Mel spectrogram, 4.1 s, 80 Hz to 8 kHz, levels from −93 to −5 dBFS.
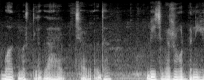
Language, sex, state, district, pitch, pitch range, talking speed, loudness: Hindi, male, Uttar Pradesh, Lucknow, 105 Hz, 100-130 Hz, 175 wpm, -16 LUFS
